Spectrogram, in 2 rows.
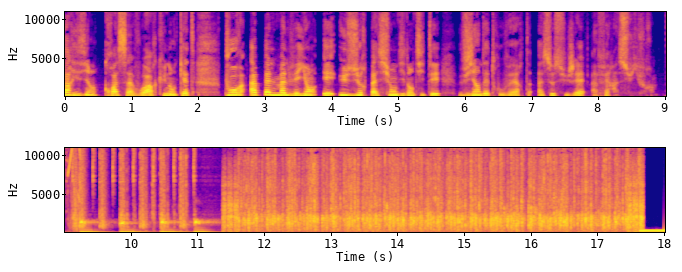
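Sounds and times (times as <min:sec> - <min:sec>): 
speech: 0:00.1 - 0:10.2
spontaneous applause in a France 2 newsroom meeting: 0:10.2 - 0:17.8.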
